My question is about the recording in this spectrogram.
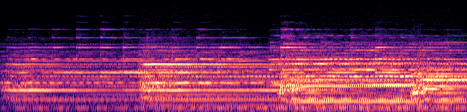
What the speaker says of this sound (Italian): noi andiamo a suonare una campana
